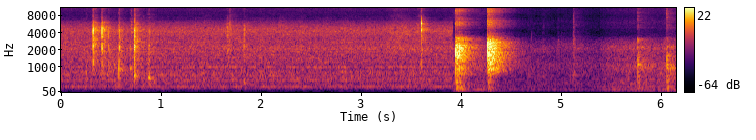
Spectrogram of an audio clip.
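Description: Plastic clicks, then two sharp knocks about four seconds in, as the lid and plastic blade are taken off a small electric food chopper.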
